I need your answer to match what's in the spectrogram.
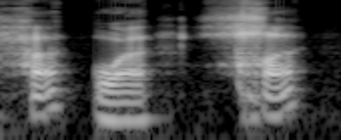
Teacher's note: a voiceless pharyngeal fricative, so like a h but slightly further up in the throat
